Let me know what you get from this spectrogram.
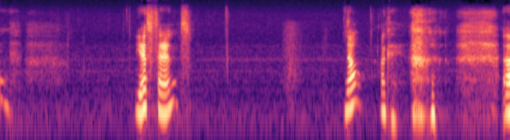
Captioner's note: laughter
